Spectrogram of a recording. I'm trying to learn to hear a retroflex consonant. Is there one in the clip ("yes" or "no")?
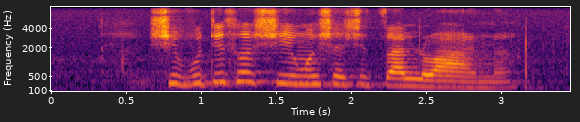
no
